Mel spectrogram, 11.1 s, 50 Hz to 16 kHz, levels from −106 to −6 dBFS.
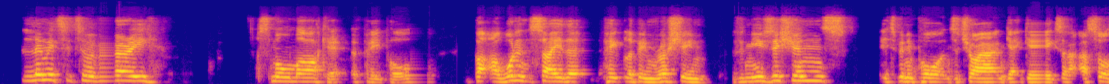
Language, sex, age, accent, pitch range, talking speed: English, male, 30-49, British, 145-170 Hz, 160 wpm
